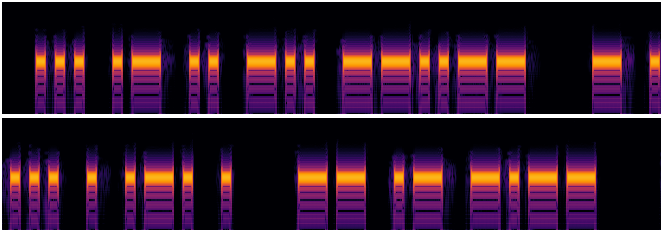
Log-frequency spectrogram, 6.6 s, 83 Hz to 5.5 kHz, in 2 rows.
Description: Morse code, heard as a keyed tone, about 25 wpm, 600 Hz. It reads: SAID, THERE MAY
